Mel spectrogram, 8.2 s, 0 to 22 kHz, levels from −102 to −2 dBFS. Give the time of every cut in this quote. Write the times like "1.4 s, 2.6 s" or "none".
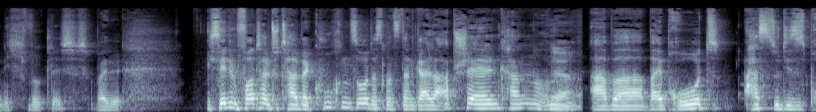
5.8 s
